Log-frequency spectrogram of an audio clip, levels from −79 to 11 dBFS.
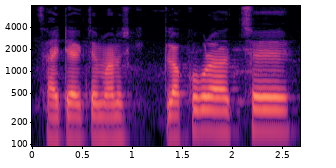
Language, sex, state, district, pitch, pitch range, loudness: Bengali, male, West Bengal, Alipurduar, 145 Hz, 120-150 Hz, -18 LUFS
